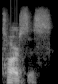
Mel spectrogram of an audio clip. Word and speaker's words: Tarsus: Or Tarsus, excuse me, Tarsus. And I called it SARS. I thought the T was silent, like tsunami, but yeah.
